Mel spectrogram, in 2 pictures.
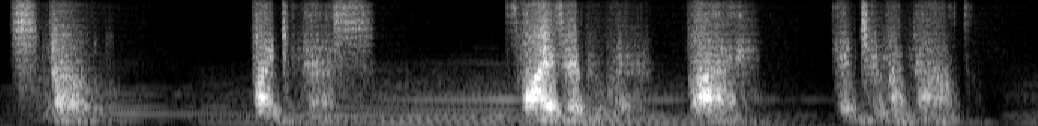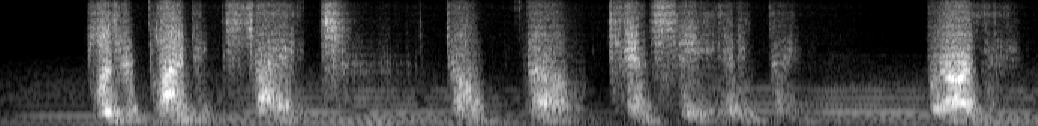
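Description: A performer voicing a lost, disembodied human mind, whispering in broken fragments with sudden loud outbursts, panicked and confused. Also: mid-range voice, wildly swooping pitch, slow, long pauses, over music, heavily acted. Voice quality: mostly whispered, breathy. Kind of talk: horror audio reading.

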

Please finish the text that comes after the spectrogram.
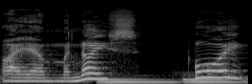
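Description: A man's voice: very animated, very slow, vocal fry, soft background music. An older man performing a playful spoken piece with bits of song on a small cabaret stage. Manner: playful, sings and shouts. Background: bass and audience.

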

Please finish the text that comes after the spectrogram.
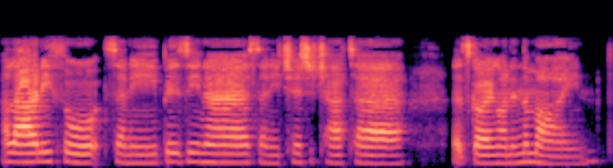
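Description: A woman yoga teacher leading a guided meditation, giving soothing, unhurried instructions in short phrases with pauses. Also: mid-range voice, little pitch movement.

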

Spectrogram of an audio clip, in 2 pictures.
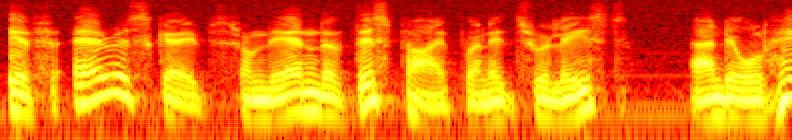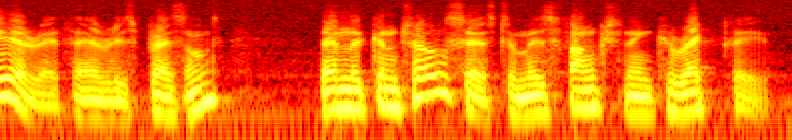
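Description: Male narrator for vintage technical instruction film: methodical, formal, animated pitch movement, dull lo-fi sound. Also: no echo. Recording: dull, dry old training-film soundtrack.

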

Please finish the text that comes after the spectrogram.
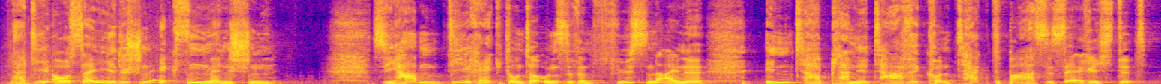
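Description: Excitable, husky amateur detective. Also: male voice, medium pitch, normal speed. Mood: excited. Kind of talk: comic audio drama acting.

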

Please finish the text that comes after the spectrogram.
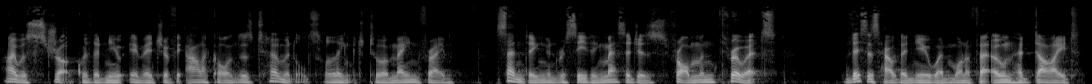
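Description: Low-pitched man narrating a story. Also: fairly even intonation, normal speed. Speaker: audiobook narrator. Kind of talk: scripted first-person story narration.

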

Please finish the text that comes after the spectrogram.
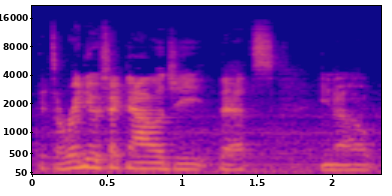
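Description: A man giving his opinions in an informal vlog, thinking aloud in a hesitant, halting way. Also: mid-range voice. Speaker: amateur radio video maker. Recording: distant mic, faint background noise.

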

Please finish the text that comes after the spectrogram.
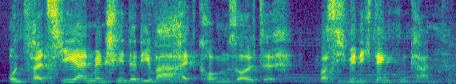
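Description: Embittered retired commander: older villain, mid-pitched, highly animated, formal and self-important, music underneath. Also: male voice, quick pace. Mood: menacing. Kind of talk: German detective radio play acting.

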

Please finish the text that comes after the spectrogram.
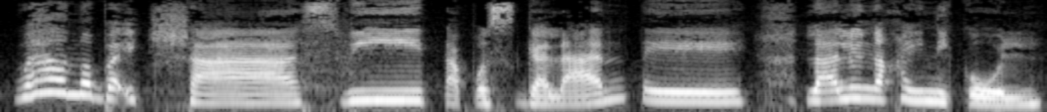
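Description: Anxious young single mom, Filipino radio drama; high, very expressive voice, dry studio sound. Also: female voice, slow pace, dry recording, full character voice. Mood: hesitant.

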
